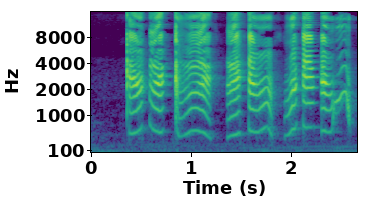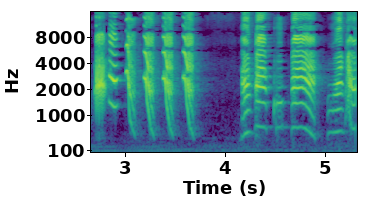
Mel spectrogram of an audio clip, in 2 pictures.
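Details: Speech-mimicking parrot kept as a pet, said to talk in six Indian and other languages; rapid high-pitched chattering of word-like syllables, mostly clipped and sharp, with one brief silence near the middle.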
